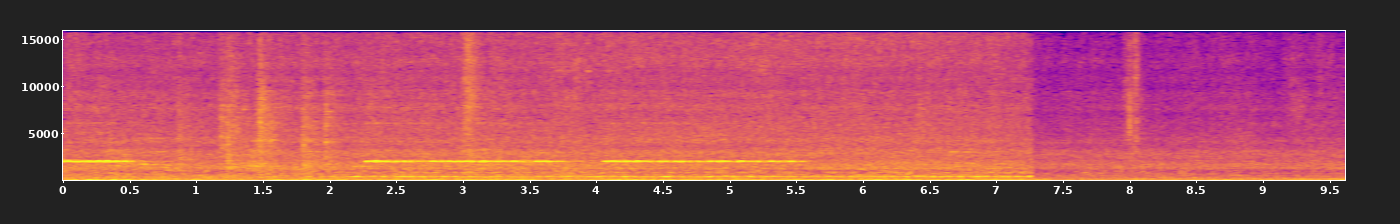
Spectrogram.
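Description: Steady low mechanical rumble with a high steady whine that comes and goes and a lower steady whine that cuts off about seven seconds in.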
